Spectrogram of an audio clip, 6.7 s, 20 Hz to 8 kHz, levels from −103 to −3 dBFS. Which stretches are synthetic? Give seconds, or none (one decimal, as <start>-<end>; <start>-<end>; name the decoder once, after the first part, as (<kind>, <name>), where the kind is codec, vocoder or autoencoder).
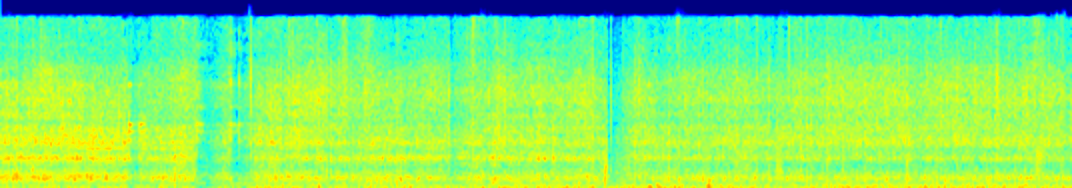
0.9-4.1 (vocoder, Vocos)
